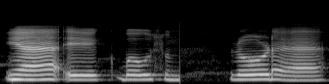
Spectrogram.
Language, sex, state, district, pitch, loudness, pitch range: Hindi, female, Uttar Pradesh, Saharanpur, 220 Hz, -18 LUFS, 210-225 Hz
